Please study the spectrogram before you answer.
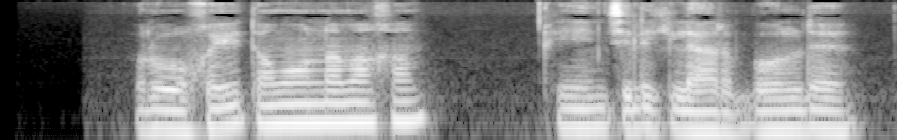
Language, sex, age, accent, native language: Uzbek, male, 18-24, Qashqadaryo, Uzbek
